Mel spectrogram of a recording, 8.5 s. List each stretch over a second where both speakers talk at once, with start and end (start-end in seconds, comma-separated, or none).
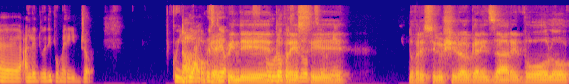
2.7-5.2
